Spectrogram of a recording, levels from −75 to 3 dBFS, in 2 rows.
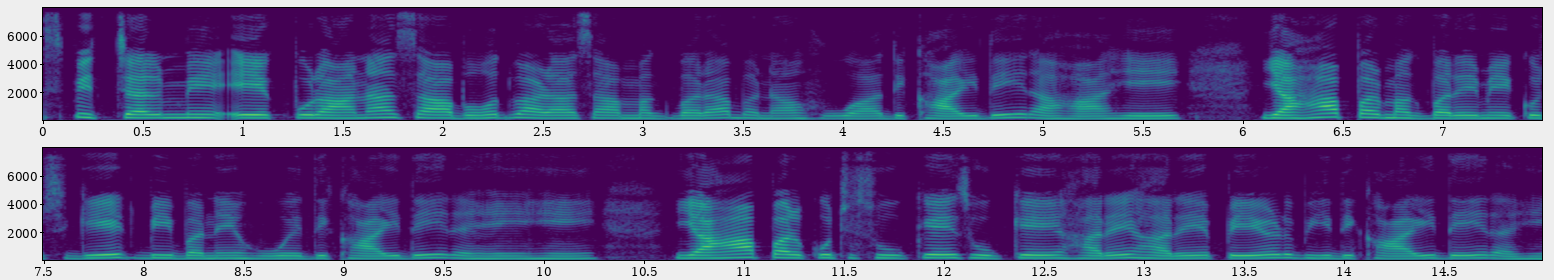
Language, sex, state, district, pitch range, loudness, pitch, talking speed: Hindi, female, Bihar, Jahanabad, 185-215 Hz, -23 LUFS, 200 Hz, 170 wpm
